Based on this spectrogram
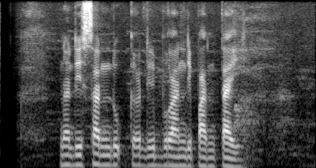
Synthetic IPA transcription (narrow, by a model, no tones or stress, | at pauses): nadisanduʔkərdibuɾandipant̪aj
